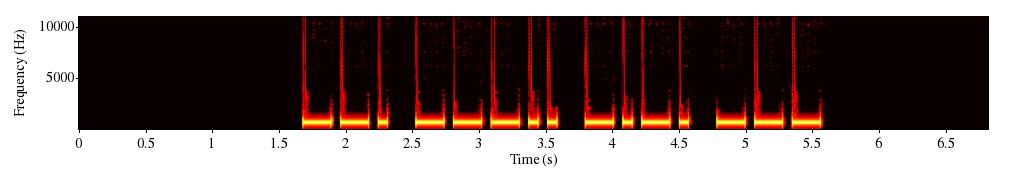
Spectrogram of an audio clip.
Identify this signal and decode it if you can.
Morse code, heard as a keyed tone, about 17 wpm, 700 Hz. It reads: G8CO
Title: DXCC-100 Call Signs - 4 Characters - Repeated 2x - 17wpm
